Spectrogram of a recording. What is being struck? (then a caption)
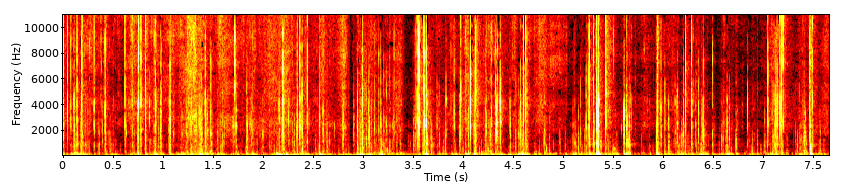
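Thin plastic zip-lock bag. A small, thin, transparent plastic zip-lock bag, empty and hollow, is held up in front of the recorder and crinkled and squeezed between the fingertips of both hands. It makes a steady, dense run of crinkling with sharp crackles and brief tearing-like bursts. The crackles carry bright highs, while a soft, heavy low rumble sits underneath.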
